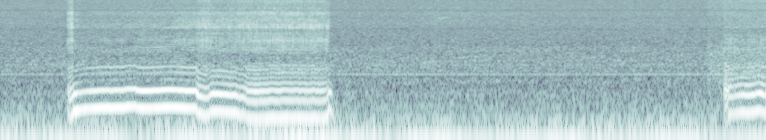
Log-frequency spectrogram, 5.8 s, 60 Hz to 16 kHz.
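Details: Sleeping 14-year-old house cat named Bella Rue Rue gives a long, tonal, droning snore lasting two seconds, its pitch sagging in steps, then a quiet pause before the next breath's snore begins about five seconds later; low room hum underneath.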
